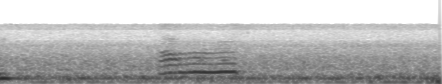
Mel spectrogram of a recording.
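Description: A long-haired colorpoint cat gives one short meow about a second in, rising slightly in pitch and then holding, as it looks up at its owner asking for attention.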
